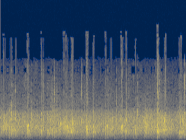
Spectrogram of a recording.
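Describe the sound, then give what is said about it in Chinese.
An audience applauds at a product presentation and health and beauty talk, with dense, steady clapping that holds at an even, fairly loud level throughout. “来给我一个掌声一下好不好”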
